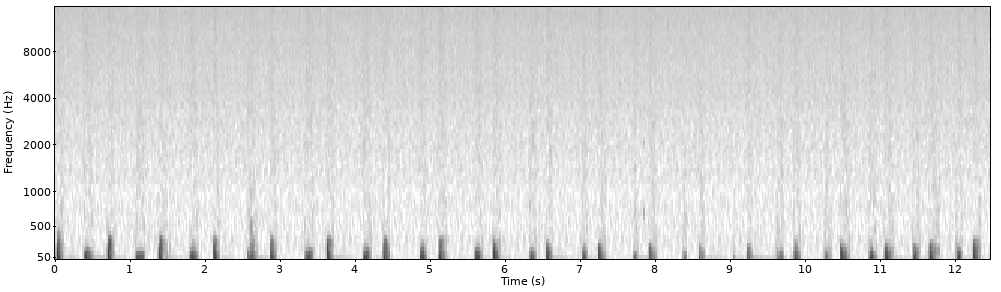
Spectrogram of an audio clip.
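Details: Heartbeat recorded while falling asleep: low, regular paired thumps at roughly 70 beats a minute, a normal resting heartbeat.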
